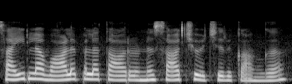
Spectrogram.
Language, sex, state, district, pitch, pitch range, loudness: Tamil, female, Tamil Nadu, Nilgiris, 210 Hz, 200-230 Hz, -13 LUFS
